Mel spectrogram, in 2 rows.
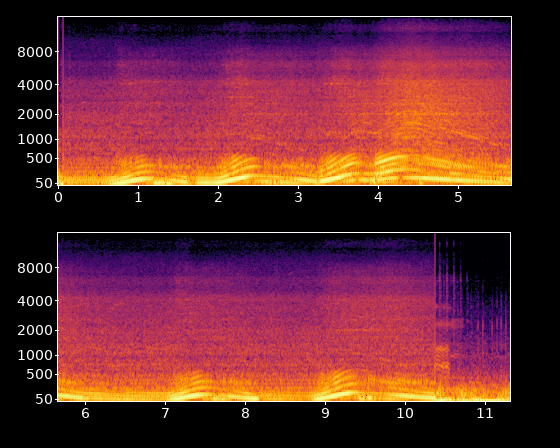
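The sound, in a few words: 2006 Mazda 6 with MagnaFlow catback exhaust revving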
